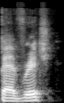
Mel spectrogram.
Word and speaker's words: Beveridge: The redistricting that was recently given to a gentleman by the name of Andrew Beveridge, not spelled like beverage, but sounds like beverage.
